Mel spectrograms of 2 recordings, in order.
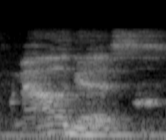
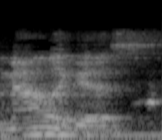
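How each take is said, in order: First: No vowel is heard between l and g. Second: An extra vowel is heard between l and g. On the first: The speaker calls it right. "It's Malgus" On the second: The speaker calls it wrong. "It's not Malagus"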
